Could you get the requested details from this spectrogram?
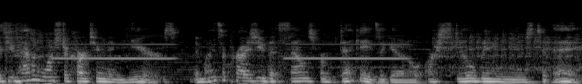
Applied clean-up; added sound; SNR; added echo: none; Wind instrument, woodwind instrument; 10 dB; reverberation time 0.2 s.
